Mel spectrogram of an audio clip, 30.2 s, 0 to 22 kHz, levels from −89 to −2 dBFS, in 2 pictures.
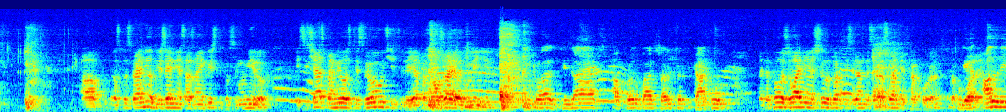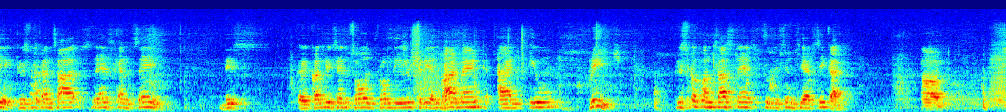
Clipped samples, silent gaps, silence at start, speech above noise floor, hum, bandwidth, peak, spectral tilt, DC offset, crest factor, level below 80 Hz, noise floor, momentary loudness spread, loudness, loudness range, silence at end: under 0.1%; none; 0 s; 33 dB; none; 15 kHz; 0 dBFS; -6.5 dB/octave; under 0.1%; 16 dB; -56 dBFS; -49 dBFS; 14 LU; -17 LUFS; 6 LU; 0 s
